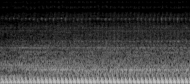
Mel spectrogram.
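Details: Honda EU2000i generator after cleaning a badly fouled carburetor and adding a fuel shutoff switch to run the carb dry: steady, even pulsing hum with no misses or surging; running normally.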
